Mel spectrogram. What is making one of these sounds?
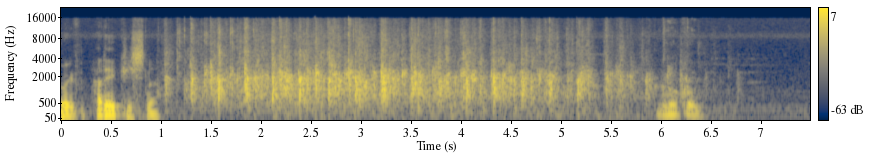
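A crowd applauds.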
